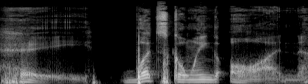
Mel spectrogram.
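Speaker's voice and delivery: very slow voice, spoken right on the microphone. Showing the greeting again, leaning in: close to the microphone. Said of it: "unless you're close to the microphone".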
